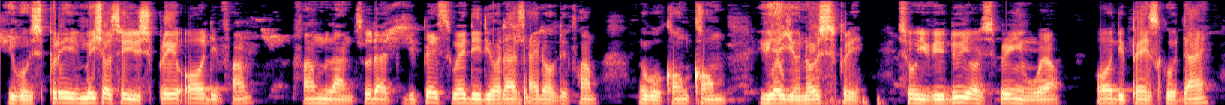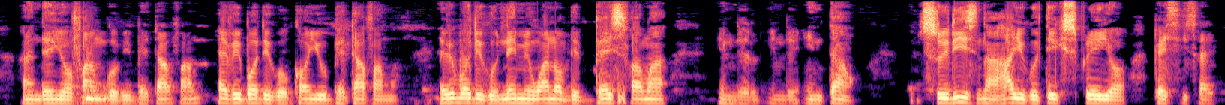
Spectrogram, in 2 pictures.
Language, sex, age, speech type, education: Nigerian Pidgin, male, 15-29, spontaneous, tertiary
